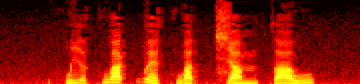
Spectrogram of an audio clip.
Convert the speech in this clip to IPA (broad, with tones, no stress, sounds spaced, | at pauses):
h w ḭ˧˨ ə̯ k w a˦˥ k̚ v ɛ˧˩ k w a˨˩ t̚ t͡ɕ a˧˩ m t̪ a˨˦ w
